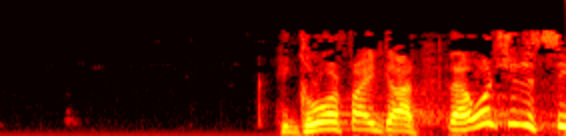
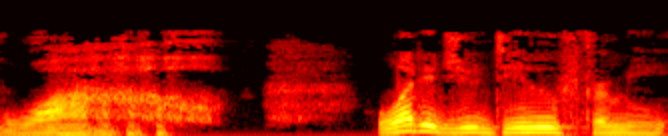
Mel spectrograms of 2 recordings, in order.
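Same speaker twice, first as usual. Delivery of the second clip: awed gratitude; 9 semitones lower, 4 dB quieter, slower than usual. Acted. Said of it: "constant attitude of".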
